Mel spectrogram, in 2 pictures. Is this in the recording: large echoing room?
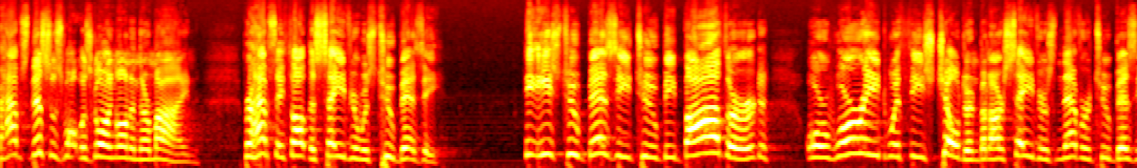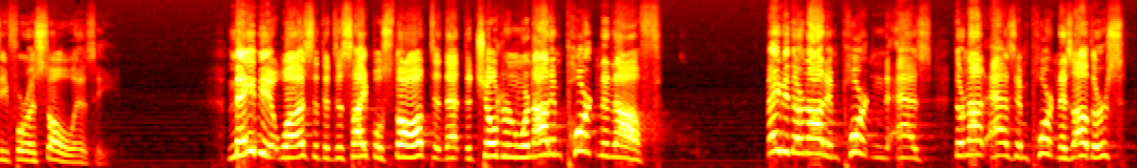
yes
